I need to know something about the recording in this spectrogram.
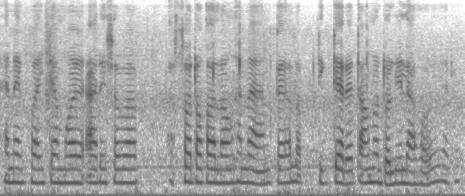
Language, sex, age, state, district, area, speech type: Assamese, female, 30-45, Assam, Nalbari, rural, spontaneous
